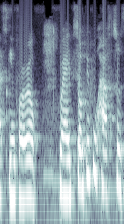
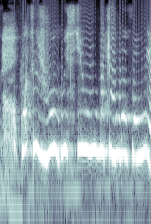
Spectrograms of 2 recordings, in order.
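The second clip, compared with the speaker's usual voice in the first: high loud frantic shout; shouting at the baby; 13 semitones higher, 3 dB louder than usual. Retold or imitated. Overwhelmed mother shouting at her newborn, loud shout. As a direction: shout it out, at the end of your rope. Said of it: "I just started shouting".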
